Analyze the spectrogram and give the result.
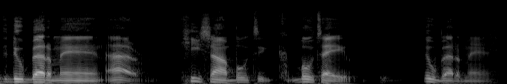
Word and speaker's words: Boutte: But I do know you got his last name right, Boutte.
